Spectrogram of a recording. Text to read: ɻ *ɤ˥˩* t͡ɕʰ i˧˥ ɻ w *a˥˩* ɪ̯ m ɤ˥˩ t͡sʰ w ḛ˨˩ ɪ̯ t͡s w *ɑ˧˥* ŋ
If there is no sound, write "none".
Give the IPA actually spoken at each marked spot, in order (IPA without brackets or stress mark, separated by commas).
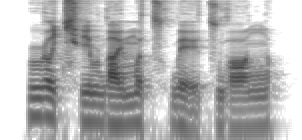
ɤ˥˩, a˧˥, ɑ˧˥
